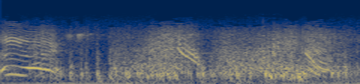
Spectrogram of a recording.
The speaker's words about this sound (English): And bullets come plenty close. He's following us.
